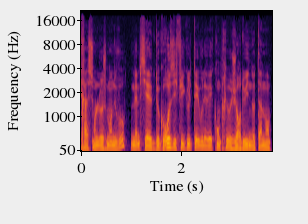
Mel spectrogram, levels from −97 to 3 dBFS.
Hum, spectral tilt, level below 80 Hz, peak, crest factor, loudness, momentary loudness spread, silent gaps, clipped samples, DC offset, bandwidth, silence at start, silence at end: none; -6 dB/octave; -48 dBFS; -8 dBFS; 16 dB; -25 LUFS; 5 LU; none; under 0.1%; under 0.1%; 18.5 kHz; 0 s; 0.05 s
